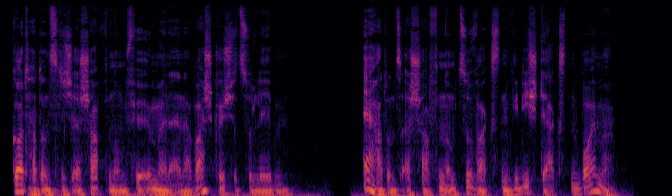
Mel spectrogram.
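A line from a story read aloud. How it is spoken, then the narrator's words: Warm voice. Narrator (German): sagte sie mit warmer Stimme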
